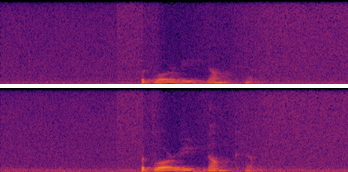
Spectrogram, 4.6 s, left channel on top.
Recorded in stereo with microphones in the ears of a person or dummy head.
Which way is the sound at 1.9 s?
65° right (ahead or behind).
